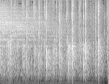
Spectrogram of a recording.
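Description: Applause: many hands clapping densely and irregularly, dying away near the end.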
